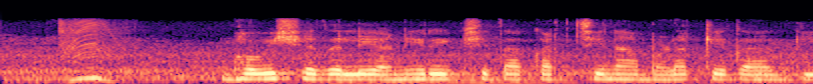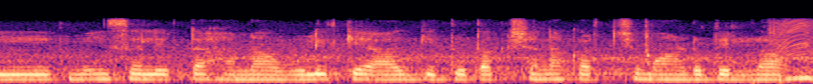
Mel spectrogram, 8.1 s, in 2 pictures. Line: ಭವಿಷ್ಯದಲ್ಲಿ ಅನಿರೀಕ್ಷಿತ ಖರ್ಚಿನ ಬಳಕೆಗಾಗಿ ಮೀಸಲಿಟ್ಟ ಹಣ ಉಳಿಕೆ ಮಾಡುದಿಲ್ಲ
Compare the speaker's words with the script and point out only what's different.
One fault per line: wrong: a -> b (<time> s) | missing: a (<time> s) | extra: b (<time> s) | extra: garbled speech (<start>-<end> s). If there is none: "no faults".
extra: ಆಗಿದ್ದು ತಕ್ಷಣ ಖರ್ಚು (6.0 s)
